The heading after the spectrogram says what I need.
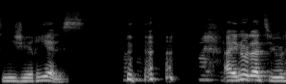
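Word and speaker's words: Nigérielles: Abigail, by the way, it's NIGERIELLES. I know that you will have the hard time to pronounce it because it's in French.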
